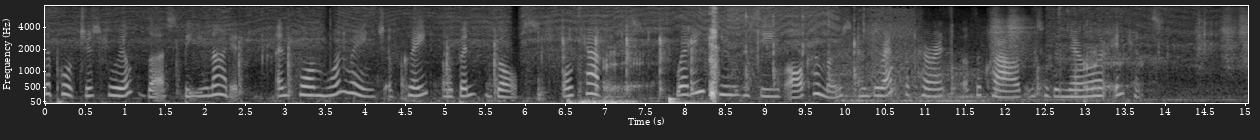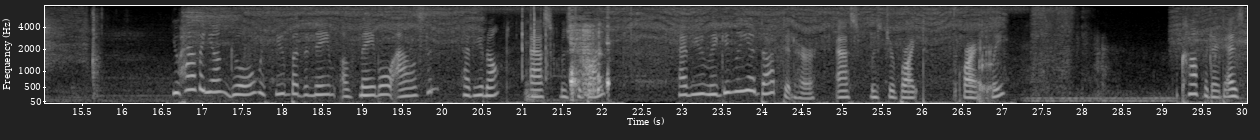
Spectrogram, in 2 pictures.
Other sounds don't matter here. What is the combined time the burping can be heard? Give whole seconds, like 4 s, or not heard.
3 s.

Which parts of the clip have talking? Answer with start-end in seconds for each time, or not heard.
0.0-14.0, 16.6-22.2, 22.9-27.2, 29.2-30.0.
